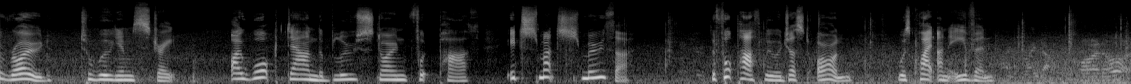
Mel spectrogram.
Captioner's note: sound of footsteps and cane tapping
